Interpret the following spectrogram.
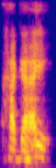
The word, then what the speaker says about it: Hagai: Hageu é pronunciada Hagai, e daria, deu em grego Ageu.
